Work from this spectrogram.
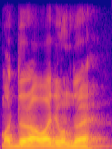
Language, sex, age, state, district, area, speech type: Sindhi, male, 60+, Gujarat, Kutch, rural, spontaneous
